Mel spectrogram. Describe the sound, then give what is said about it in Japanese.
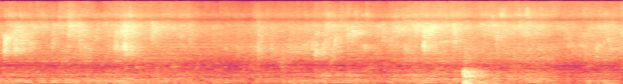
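Warm tap water runs during a hair wash at a salon, a faint, steady, continuous hiss of flowing water with no talking. “温かめのお湯にしておきますね。もう少し温かめで。”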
